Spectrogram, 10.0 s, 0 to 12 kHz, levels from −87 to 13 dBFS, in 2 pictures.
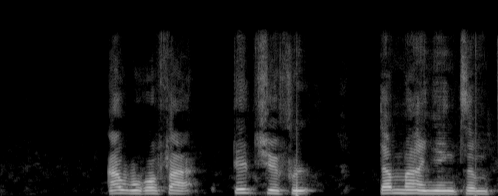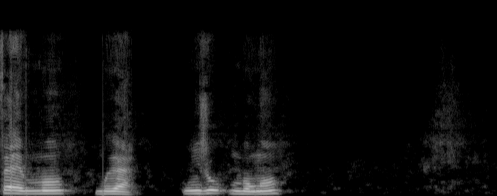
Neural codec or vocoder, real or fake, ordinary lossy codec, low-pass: vocoder, 22.05 kHz, 80 mel bands, Vocos; fake; AAC, 64 kbps; 9.9 kHz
